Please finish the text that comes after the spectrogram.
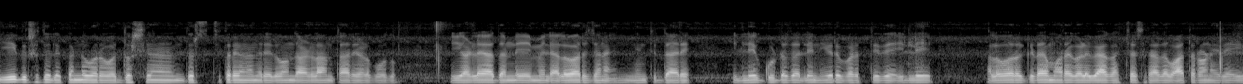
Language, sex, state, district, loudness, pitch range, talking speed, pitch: Kannada, male, Karnataka, Dakshina Kannada, -19 LUFS, 95-100 Hz, 150 wpm, 95 Hz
